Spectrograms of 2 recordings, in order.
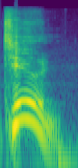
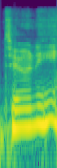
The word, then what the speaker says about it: Tune: of w it's just tuned I think yeah Clayton Clayton tune well he doesn't pronounce it toony I don't think so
